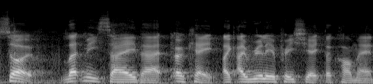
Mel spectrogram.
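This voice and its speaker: Lively intonation runs through the speech of a man in an Australian accent. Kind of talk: casual talk to camera.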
